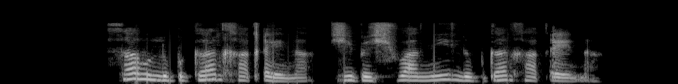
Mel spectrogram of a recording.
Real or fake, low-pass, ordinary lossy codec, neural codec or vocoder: fake; 7.2 kHz; AAC, 32 kbps; vocoder, 44.1 kHz, 128 mel bands every 512 samples, BigVGAN v2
